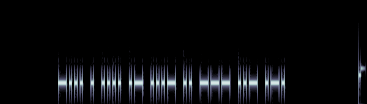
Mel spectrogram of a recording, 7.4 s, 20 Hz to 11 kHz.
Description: Morse code, heard as a keyed tone, about 22 wpm, 700 Hz. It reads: BEHAVIOUR
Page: Morse Code Ninja practice 22wpm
